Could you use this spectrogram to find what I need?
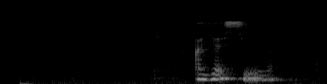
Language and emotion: Russian, neutral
